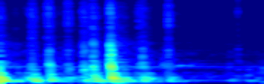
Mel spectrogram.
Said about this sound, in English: you're going to type your AP ID here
